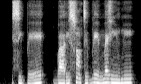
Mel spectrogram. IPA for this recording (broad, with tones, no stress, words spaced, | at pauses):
si˨peː˨˦ | baː˨ɾi˨ sɔ̃˦˨tɨ˨beː˦˨ mɛ˦ɣĩ˧ bĩ˦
